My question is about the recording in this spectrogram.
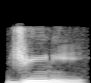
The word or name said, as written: genie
